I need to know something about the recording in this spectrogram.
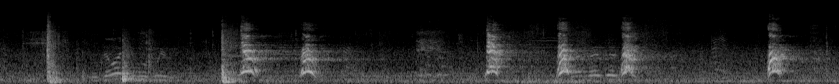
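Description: A man shouts loudly nearby in short bursts.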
